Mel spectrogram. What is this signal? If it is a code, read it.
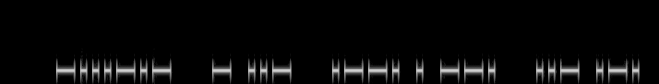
Morse code, heard as a keyed tone, about 20 wpm, 660 Hz. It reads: <BK> TU PEG UR
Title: POTA QSO Practice - 20wpm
